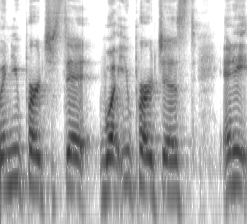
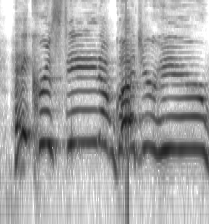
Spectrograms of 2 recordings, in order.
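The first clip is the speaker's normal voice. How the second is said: much higher, bright welcome; excited greeting; 5 dB louder than usual. Real, not acted. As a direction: squeal a happy hello. Greeting a viewer arriving.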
